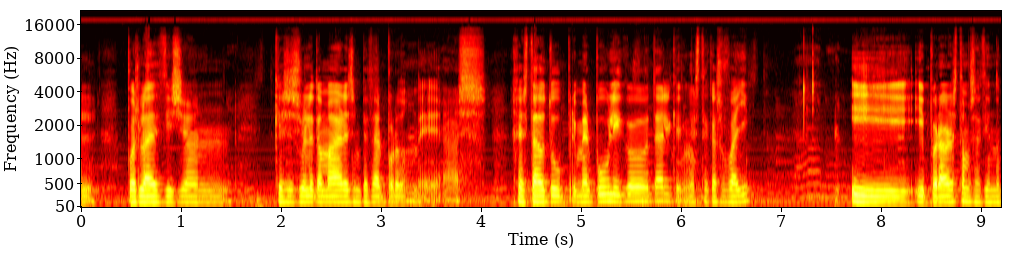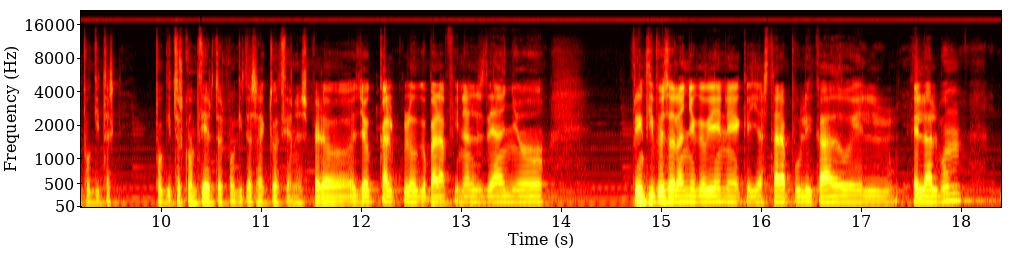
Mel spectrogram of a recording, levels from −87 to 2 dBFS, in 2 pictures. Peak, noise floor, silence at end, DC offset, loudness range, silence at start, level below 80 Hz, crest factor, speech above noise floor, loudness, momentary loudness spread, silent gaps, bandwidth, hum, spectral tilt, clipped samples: 0 dBFS; -42 dBFS; 0 s; under 0.1%; 3 LU; 0 s; -54 dBFS; 18 dB; 24 dB; -19 LUFS; 13 LU; none; 19 kHz; none; -6 dB/octave; under 0.1%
